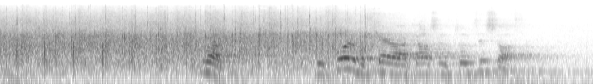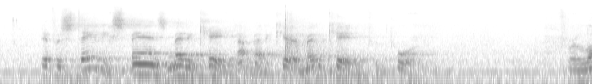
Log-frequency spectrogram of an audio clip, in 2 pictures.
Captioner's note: applause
